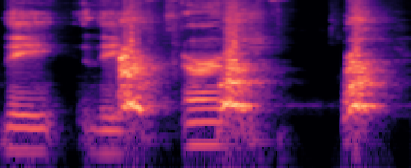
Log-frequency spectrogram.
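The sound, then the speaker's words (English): A dog barks loudly, letting out four sharp, throaty barks in an uneven rhythm, with a short pause before the last one. “That's my dog Scout, one of two.”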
